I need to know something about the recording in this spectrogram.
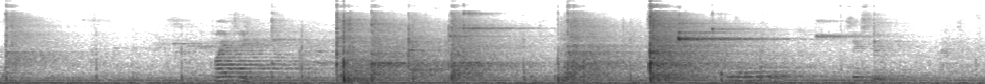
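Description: Badminton rackets striking a shuttlecock in a rally: four sharp hits, one about every second and a quarter from about four seconds in, echoing in a large sports hall over a steady low hum.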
